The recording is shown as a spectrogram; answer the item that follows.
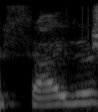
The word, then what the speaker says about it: Scherzer: How you pronounce his last name? Scherzer.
